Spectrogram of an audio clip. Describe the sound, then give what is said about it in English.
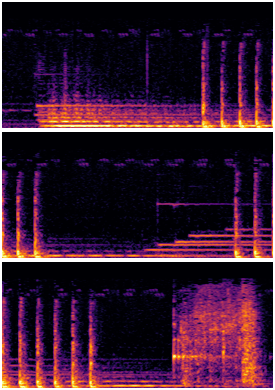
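Two quick bursts of sharp knocking on the door of a small hotel opposite the station, about six or seven raps each, separated by a pause, over a steady low humming drone, ending with a brief rush of noise. “You'll have to knock on the door.”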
